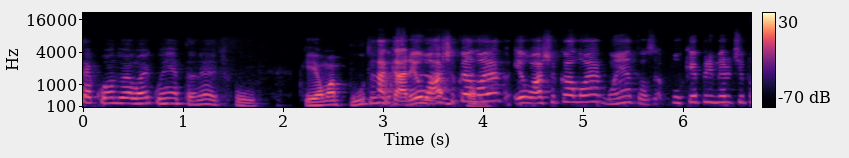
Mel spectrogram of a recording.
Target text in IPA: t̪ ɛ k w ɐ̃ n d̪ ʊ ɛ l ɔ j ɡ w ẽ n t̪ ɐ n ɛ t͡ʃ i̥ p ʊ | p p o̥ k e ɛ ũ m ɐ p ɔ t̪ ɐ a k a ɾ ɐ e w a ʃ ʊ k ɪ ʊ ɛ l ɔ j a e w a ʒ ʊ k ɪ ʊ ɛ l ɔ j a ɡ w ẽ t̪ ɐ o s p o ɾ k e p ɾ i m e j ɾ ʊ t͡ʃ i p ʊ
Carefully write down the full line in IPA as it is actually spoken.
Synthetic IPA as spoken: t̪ ɛ k w ɐ̃ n d̪ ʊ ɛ l ɔ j ɡ w ẽ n t̪ ɐ n ɛ t͡ʃ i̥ p ʊ | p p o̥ k e ɛ ũ m ɐ p u t̪ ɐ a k a ɾ ɐ e w a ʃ ʊ k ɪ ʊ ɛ l ɔ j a e w a ʃ ʊ k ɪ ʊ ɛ l ɔ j a ɡ w ẽ t̪ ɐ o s p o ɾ k e p ɾ i m e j ɾ ʊ t͡ʃ i p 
